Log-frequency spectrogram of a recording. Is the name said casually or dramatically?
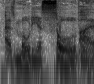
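dramatically. The name is said in a grand, dramatic voice. The speaker calls it right. "I feel like you have to say it like that"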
